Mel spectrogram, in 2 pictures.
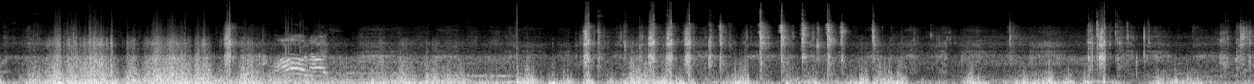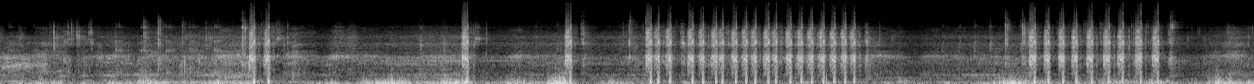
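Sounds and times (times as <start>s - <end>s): wind rumbling on microphone: 0.0s - 25.0s
airsoft gun firing: 5.8s - 7.2s, 15.0s - 15.4s, 18.2s - 18.4s, 19.0s - 21.4s, 22.8s - 24.3s.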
